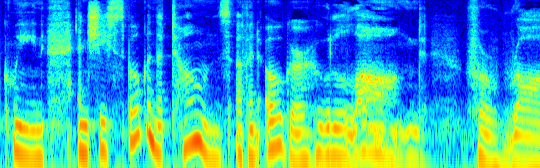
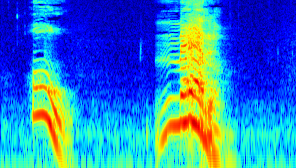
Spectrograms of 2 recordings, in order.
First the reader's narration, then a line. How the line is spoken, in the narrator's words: exclaimed the steward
